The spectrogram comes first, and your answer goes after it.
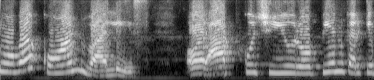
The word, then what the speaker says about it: Cornwallis: पुष्कर, वो Lord कॉर्नवालिस, क्या pronunciation होगा? कॉर्नवालिस।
